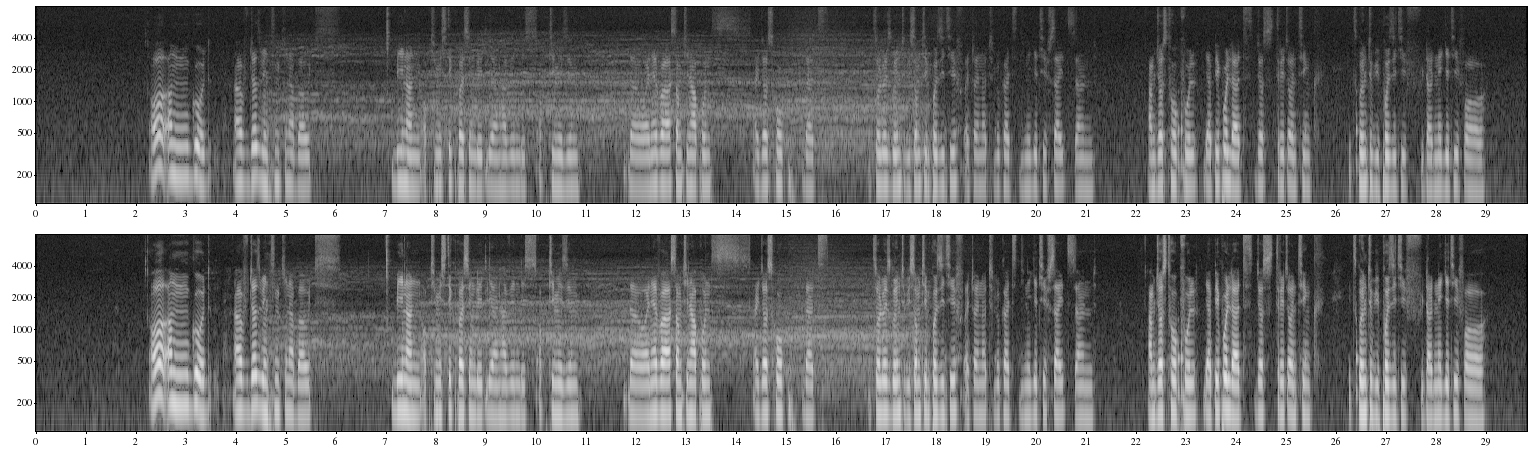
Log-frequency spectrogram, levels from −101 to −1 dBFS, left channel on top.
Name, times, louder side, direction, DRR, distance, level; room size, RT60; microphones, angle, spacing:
voice 1, 2.3-3.5 3.9-6.0 7.1-10.9 11.8-14.0 14.3-15.8 16.7-21.1 22.2-25.5 26.4-29.0, right 7 dB, 85° right, 0.3 m, -26 dB
sound 1, 4.4-18.6, right 4 dB, 20° right, 1.2 m, -43 dB
3.2 x 3.0 x 3.9 m
head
